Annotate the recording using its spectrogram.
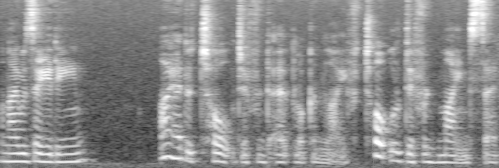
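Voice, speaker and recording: A woman talks with an Irish accent and a very deep, low pitch. Her voice is somewhat breathy. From Ireland, Wexford. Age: 50s. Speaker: community group founder. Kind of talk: interview.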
